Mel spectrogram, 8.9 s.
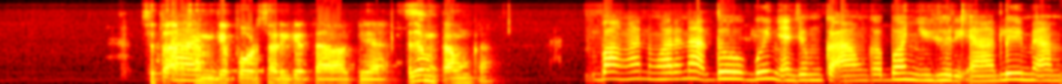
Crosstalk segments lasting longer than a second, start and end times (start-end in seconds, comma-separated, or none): none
